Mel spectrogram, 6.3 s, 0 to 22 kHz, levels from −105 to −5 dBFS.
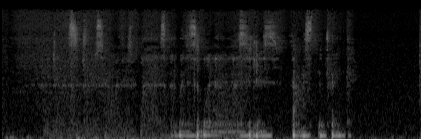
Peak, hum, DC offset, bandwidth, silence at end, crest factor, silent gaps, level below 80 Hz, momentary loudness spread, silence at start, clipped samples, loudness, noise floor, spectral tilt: -38 dBFS; none; under 0.1%; 16.5 kHz; 0 s; 24 dB; none; -78 dBFS; 12 LU; 0.05 s; under 0.1%; -59 LUFS; -83 dBFS; -3.5 dB/octave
